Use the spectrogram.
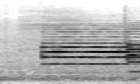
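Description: A fire engine siren sounds from a fire station just across the street, a steady loud wailing tone starting abruptly and holding over low traffic rumble, shifting pitch near the end, with no talking.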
